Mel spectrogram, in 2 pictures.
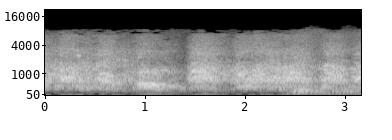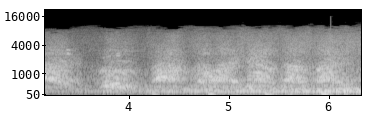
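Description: A group of soldiers chanting and shouting loudly in unison, in rhythmic shouted phrases about every half second. About two and a half seconds in, a low steady drone with regular thumps comes in beneath the chant.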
